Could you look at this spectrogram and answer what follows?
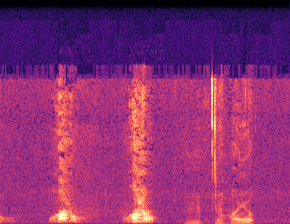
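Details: Rescued large-billed crow practising talking, attempting words like good morning and food: two raspy caws, then lower, wavering word-like sounds with a sharp click between them.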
